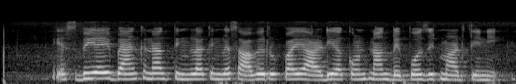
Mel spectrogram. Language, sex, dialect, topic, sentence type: Kannada, female, Northeastern, banking, statement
